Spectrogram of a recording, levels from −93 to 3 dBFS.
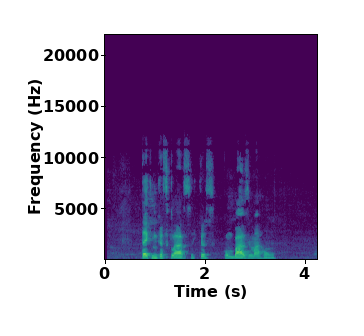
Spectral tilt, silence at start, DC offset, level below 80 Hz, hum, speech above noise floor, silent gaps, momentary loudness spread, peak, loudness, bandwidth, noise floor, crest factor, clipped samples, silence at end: -5 dB/octave; 0.75 s; under 0.1%; -86 dBFS; none; 38 dB; none; 15 LU; -10 dBFS; -29 LUFS; 12 kHz; -67 dBFS; 20 dB; under 0.1%; 0.85 s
